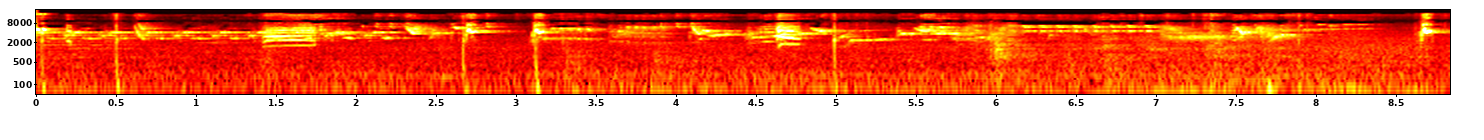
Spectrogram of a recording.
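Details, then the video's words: Red siskin singing a lot, a training song recorded in 2020: a fast, high stream of twittering chirps, buzzy trills and thin whistled notes, run together almost without pause. "Red Siskin training song"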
